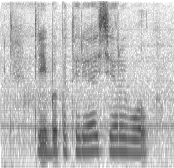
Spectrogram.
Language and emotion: Russian, neutral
